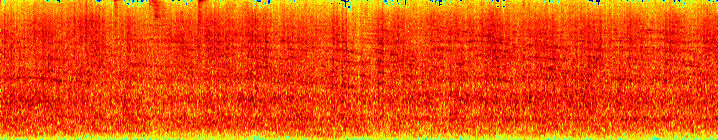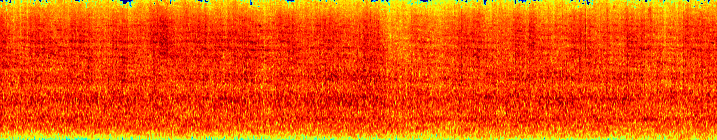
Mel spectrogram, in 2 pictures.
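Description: Freight train cars rolling past close by: a steady loud rumble and rattle of the cars, with steel wheels clacking over the rail joints.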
